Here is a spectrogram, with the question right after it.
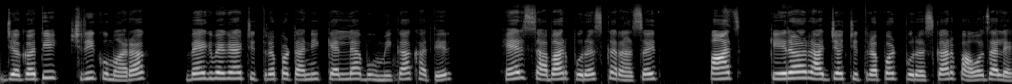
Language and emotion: Goan Konkani, neutral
